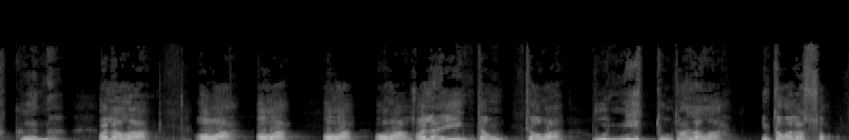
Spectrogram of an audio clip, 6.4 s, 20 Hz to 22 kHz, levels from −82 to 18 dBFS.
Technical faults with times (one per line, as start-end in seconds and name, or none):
1.73 block of digital silence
